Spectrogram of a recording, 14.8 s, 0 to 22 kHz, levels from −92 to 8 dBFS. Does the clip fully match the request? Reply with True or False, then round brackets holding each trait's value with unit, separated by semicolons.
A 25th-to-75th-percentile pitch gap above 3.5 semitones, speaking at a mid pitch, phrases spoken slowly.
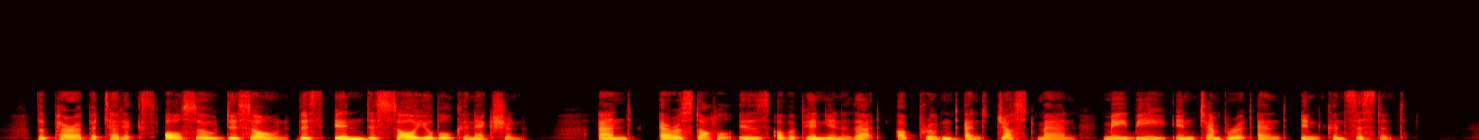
False (4.3 semitones; 210 Hz; 95 wpm)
